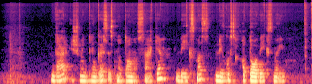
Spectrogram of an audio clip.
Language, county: Lithuanian, Vilnius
